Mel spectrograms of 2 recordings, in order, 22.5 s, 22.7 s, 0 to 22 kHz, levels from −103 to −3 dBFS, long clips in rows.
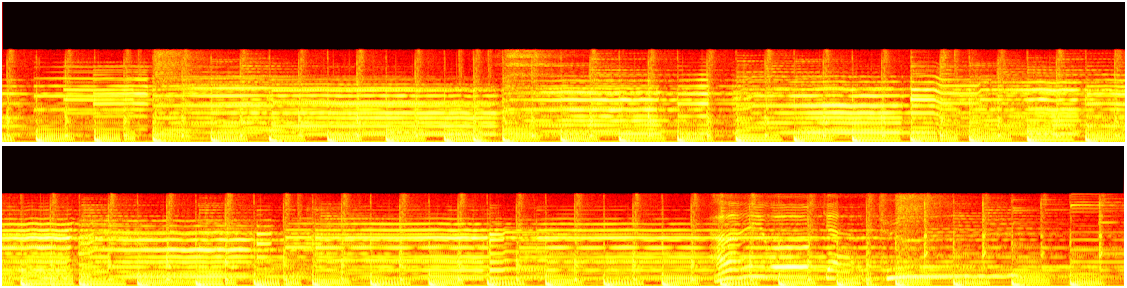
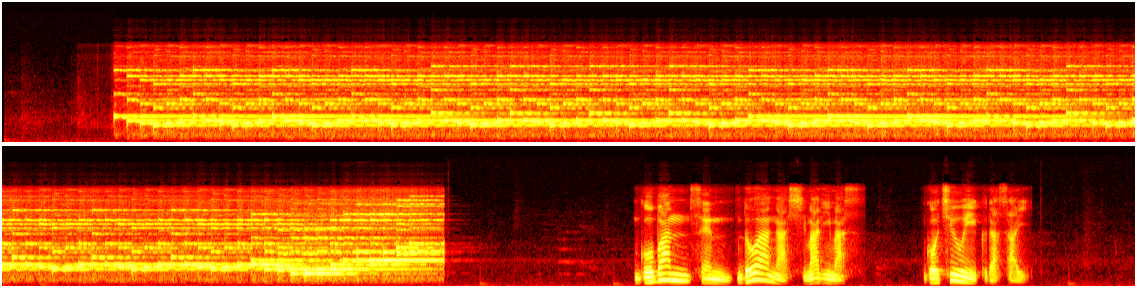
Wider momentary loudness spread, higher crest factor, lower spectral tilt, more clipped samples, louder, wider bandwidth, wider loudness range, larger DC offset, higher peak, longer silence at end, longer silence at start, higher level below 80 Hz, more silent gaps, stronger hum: about the same, 6 LU vs 6 LU; about the same, 14 dB vs 18 dB; first, -7 dB/octave vs -5 dB/octave; neither; first, -14 LUFS vs -18 LUFS; second, 5.4 kHz vs 7.2 kHz; about the same, 2 LU vs 3 LU; first, 2% vs under 0.1%; about the same, 0 dBFS vs 0 dBFS; second, 0 s vs 1.1 s; second, 0 s vs 1.1 s; first, -22 dBFS vs -72 dBFS; neither; neither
